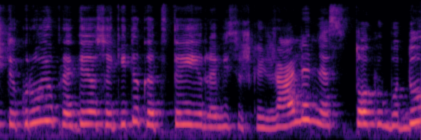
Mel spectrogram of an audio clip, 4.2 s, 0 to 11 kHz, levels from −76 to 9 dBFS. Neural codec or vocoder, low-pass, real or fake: vocoder, 22.05 kHz, 80 mel bands, Vocos; 9.9 kHz; fake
